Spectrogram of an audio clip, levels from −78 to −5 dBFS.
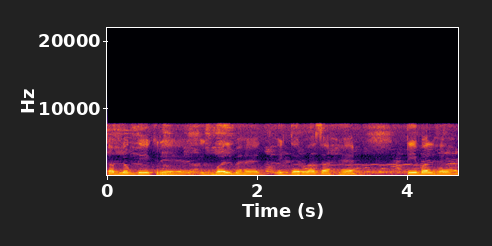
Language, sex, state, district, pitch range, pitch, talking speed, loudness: Hindi, female, Maharashtra, Mumbai Suburban, 215-235 Hz, 225 Hz, 180 wpm, -14 LUFS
